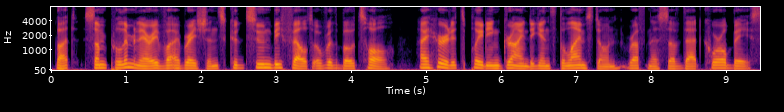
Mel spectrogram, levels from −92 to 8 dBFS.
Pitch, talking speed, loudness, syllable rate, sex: 125 Hz, 160 wpm, -19 LUFS, 4.4 syllables/s, male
